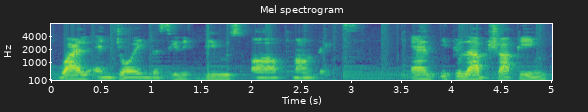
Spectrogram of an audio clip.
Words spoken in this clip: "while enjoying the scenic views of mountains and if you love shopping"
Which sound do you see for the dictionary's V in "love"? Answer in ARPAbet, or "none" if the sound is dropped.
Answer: B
